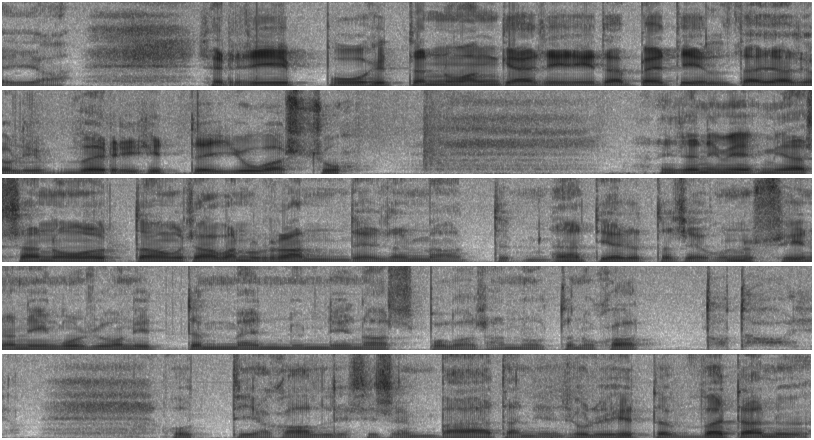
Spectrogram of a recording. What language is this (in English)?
Finnish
